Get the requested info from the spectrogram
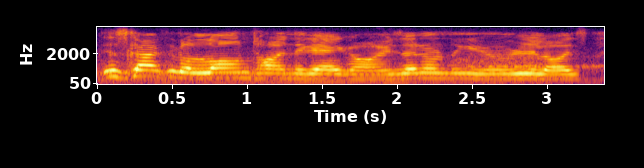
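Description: A young woman talks her viewers through a driving game in loose, sweary slang. Her voice is hoarse and sits a bit high, and she sounds thoroughly worn out. The recording has a steady noisy hiss under her, with game engine sounds behind. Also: normal speed. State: exhausted and hoarse. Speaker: gaming video creator. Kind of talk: casual gameplay commentary.

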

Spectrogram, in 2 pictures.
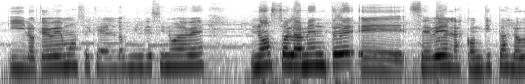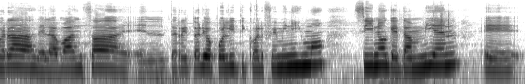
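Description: An Argentine woman giving political commentary as a columnist on a radio show. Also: fairly high pitch. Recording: music bed under the voice. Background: music.

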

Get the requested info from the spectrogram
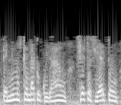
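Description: A man's voice: high voice, fast talker, close to an everyday voice. An actor playing a jittery, grumbling rustic man with a northern Mexican accent in an old radio drama. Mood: shocked, fearful. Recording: tinny old radio recording with faint noise.

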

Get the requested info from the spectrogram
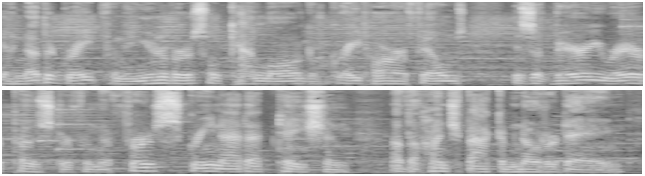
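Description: Low-voiced man narrating a promo. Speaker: auction house presenter. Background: soft music.

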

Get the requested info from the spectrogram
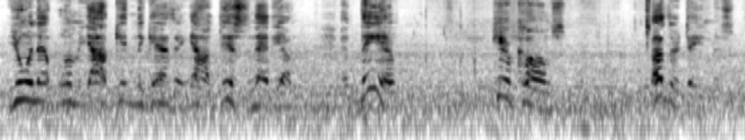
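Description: A middle-aged American man giving an informal spiritual talk in an emphatic, instructive way, often checking in with questions. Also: sits high. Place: inside a vehicle cab. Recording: very noisy vehicle, road noise. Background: car and outdoor noise.

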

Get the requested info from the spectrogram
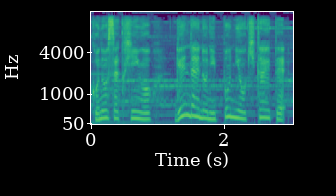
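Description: A woman narrates a television report from a script at a brisk clip. Her voice is somewhat high and soft-edged, with music playing underneath.

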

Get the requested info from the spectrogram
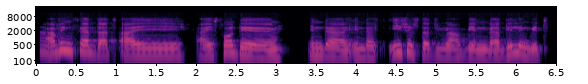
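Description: A woman in the audience asking a formal, courteous question over a video call, in a halting way. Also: on the low side, warm tone. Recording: dull video-call audio.

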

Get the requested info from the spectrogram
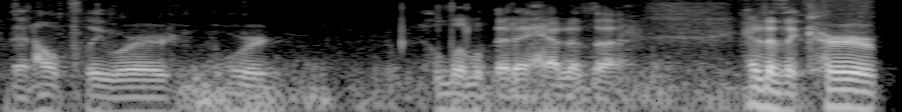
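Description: A man, a rancher, talking in a halting, good-humored way in an outdoor interview. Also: low-pitched, a little mellow, a little hiss or hum.

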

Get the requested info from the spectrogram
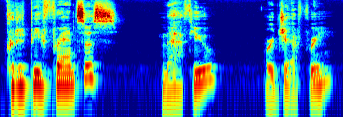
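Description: Man putting on an urgent, high-voiced young woman. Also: wildly swooping pitch, a little slow, warm tone, slightly rough, heavily acted. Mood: teasing. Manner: high-pitched, urgent, pleading. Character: young woman, desperate pleading mother in fairy tale.

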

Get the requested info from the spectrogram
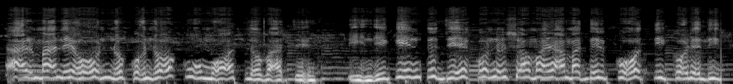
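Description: A woman's voice: high voice, unhurried, dark tone, soft background music. A woman acting a wary, protective old village granny in a cartoon folk tale, giving cautioning counsel. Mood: suspicious.

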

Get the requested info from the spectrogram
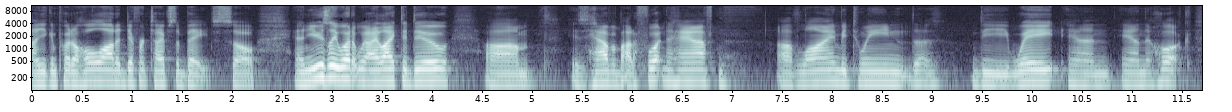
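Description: A man explaining how to tie a drift fishing setup, in a plain, unhurried way with frequent pauses. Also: on the high side, a bit bright, smooth. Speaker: fishing instructor. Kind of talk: instructional demonstration.

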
